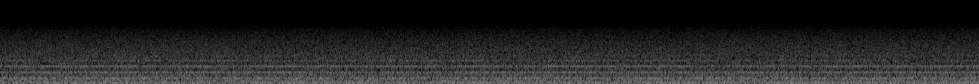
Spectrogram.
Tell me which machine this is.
fan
